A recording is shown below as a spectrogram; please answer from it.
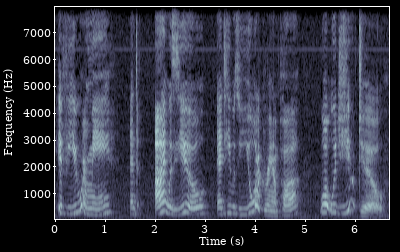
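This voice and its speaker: A woman voicing an earnest, timid second-grade girl in a picture book, hesitant and soft-spoken. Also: a little high, very animated, takes it slowly, slightly rough, exaggerated voice.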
